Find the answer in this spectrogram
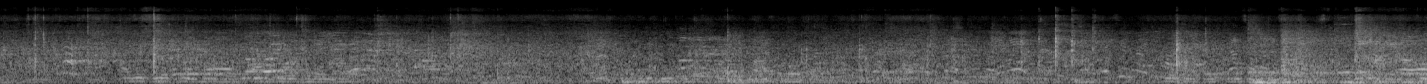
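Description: Ice hockey rink ambience: spectators talking in the stands, with a few sharp clacks of sticks and puck during play.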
